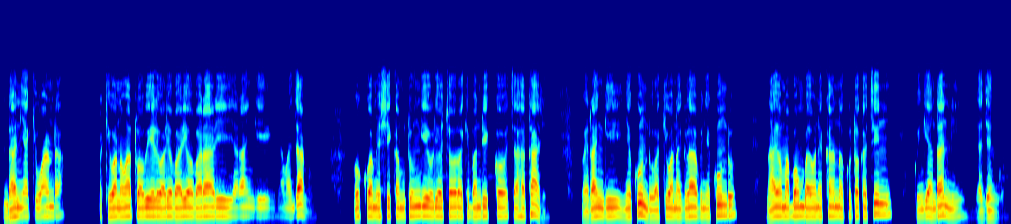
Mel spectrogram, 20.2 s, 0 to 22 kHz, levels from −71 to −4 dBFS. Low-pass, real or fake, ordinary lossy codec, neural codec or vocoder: 7.2 kHz; real; Opus, 24 kbps; none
